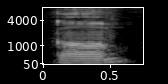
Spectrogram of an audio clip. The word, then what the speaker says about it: calm: L is silent in these words. Calm, half, talk, walk, would, should.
